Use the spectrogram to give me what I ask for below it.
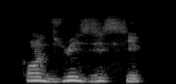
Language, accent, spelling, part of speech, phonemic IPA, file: French, Canada, conduisissiez, verb, /kɔ̃.dɥi.zi.sje/, LL-Q150 (fra)-conduisissiez.wav
- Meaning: second-person plural imperfect subjunctive of conduire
